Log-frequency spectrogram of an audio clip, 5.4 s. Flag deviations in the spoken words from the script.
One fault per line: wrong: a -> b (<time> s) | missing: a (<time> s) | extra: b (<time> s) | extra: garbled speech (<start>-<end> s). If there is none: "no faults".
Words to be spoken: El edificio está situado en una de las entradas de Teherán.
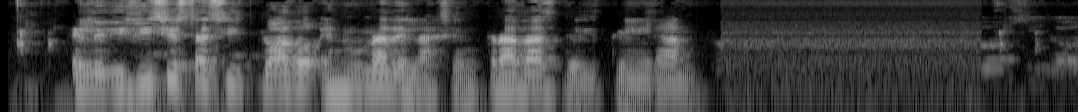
no faults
